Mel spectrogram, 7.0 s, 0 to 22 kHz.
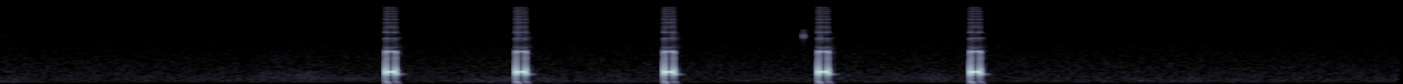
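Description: Five short electronic beeps from cochlear implant programming software, evenly spaced about 0.7 s apart and starting about two seconds in, each one the same mid-pitched tone.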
